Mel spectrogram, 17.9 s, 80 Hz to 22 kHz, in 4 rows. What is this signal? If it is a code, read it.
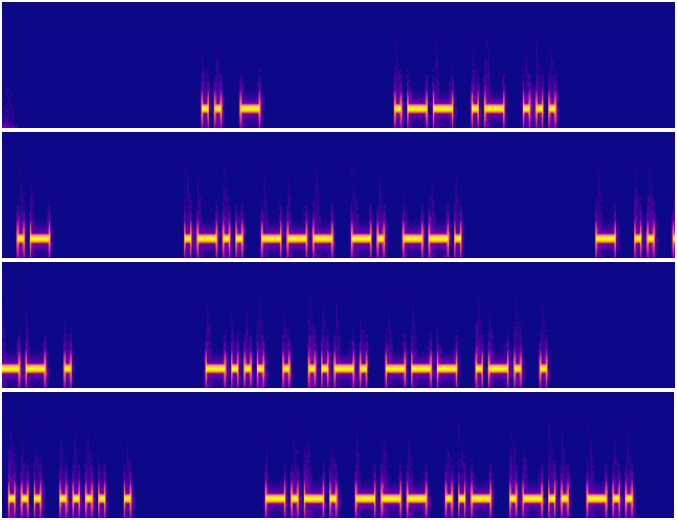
Morse code, heard as a keyed tone, about 27 wpm, 700 Hz. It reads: IT WAS A LONG TIME BEFORE SHE COULD
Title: 3x Word-Spacing - Sentences from Top 500 Words - 28wpm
